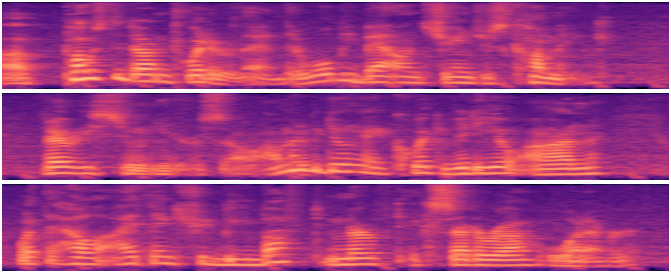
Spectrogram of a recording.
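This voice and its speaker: The voice is quiet and moves at a fairly quick pace. Noticeable background noise runs underneath. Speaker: gaming youtuber. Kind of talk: casual commentary video. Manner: quiet, late at night; fast.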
